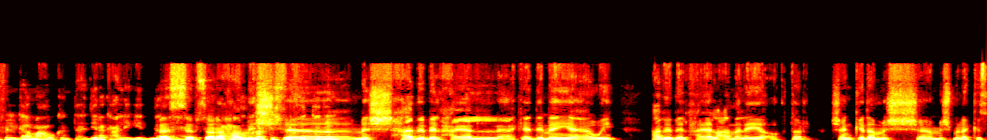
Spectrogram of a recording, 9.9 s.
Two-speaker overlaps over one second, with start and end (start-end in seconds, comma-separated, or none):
1.5-3.5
